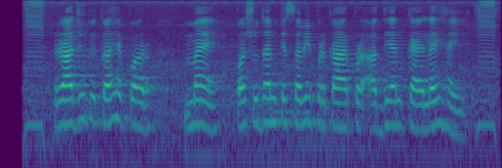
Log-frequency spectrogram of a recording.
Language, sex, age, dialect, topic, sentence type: Magahi, male, 18-24, Western, agriculture, statement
